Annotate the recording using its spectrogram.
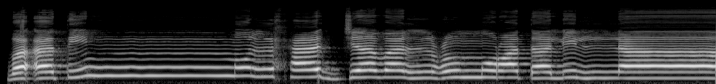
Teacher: लिल्लाह एंड में हा जाहिर होगी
